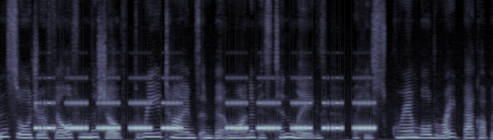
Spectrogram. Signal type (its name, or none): Hellschreiber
